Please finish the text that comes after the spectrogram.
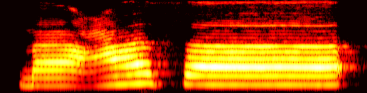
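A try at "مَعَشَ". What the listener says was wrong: Ma'asya, shinnya tuh belum keluar. Ma'asya, iya, ma'asya.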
